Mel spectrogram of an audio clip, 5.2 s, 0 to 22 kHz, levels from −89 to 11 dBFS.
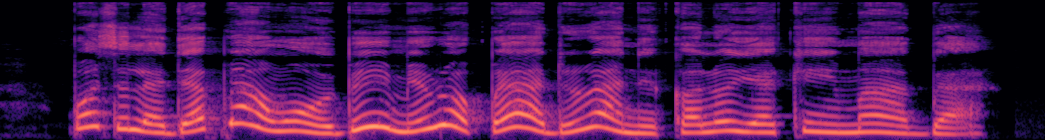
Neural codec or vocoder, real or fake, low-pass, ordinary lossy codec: none; real; none; none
